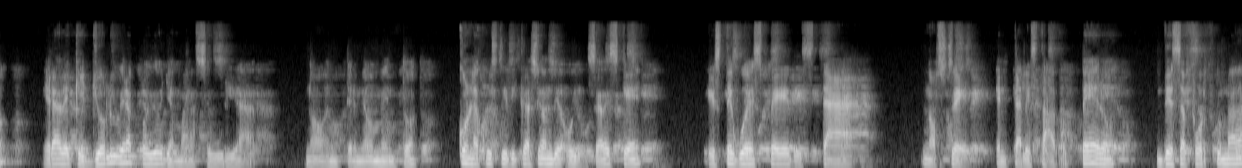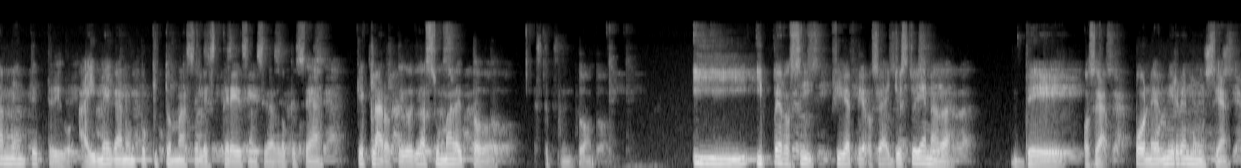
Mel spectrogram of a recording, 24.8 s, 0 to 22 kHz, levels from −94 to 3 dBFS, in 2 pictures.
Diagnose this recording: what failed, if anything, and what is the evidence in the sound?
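The failure is echo with no canceller, at the call processing stage. Throughout the speech, every phrase returns as a fainter copy about 13 dB below the original. The copy arrives roughly 150 ms later. It sounds thinner than the direct voice. The far end is playing the call through a loudspeaker. Its microphone picks that playback up. Nothing subtracts it, so the network round trip sends it back.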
